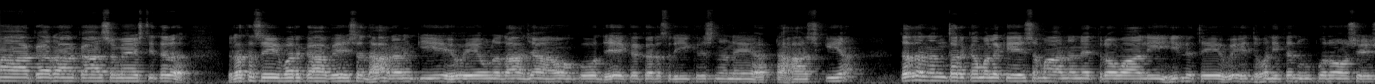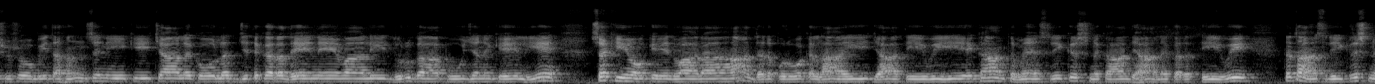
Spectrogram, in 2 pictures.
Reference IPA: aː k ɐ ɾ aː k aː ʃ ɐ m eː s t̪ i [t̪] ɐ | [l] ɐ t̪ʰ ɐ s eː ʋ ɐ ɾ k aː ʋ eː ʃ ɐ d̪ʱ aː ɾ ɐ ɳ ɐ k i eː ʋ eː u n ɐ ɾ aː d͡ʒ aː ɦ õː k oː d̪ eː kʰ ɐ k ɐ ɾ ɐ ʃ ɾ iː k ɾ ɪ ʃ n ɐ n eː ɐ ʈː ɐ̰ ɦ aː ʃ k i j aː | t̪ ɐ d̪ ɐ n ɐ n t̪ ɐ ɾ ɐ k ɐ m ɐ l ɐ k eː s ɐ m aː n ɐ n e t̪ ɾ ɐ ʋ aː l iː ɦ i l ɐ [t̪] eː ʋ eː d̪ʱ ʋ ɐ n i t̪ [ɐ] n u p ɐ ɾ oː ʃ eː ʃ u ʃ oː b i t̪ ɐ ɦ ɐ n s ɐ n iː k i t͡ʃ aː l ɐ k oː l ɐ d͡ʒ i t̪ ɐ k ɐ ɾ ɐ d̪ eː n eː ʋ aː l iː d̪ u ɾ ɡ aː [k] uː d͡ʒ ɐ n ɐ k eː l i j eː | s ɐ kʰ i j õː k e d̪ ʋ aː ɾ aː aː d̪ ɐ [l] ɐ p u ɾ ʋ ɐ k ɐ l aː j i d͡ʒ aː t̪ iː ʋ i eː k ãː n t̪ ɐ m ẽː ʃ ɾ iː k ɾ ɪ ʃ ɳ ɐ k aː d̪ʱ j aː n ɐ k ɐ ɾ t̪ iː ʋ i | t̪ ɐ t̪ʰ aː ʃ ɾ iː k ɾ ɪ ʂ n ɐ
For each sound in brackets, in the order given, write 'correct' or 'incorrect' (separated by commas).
correct, incorrect, correct, correct, incorrect, incorrect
